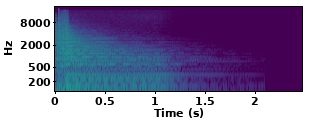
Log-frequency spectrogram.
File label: A Suspended 2nd Flat 5th A down Bass Standard; Asus2b5 strummed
